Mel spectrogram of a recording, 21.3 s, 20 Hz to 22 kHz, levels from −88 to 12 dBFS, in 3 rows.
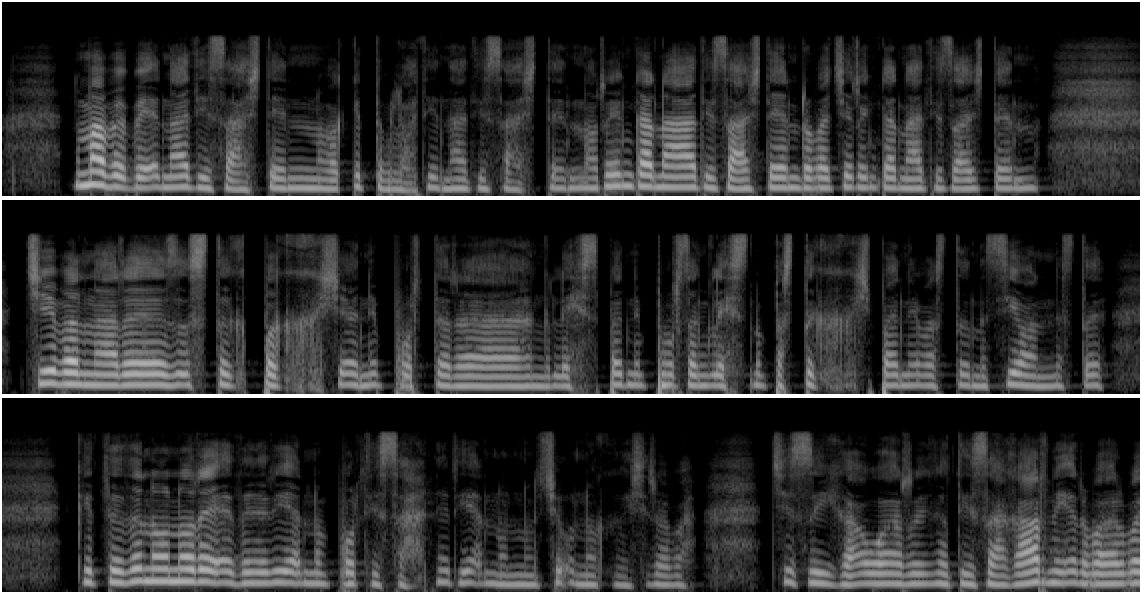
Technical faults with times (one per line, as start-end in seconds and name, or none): none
